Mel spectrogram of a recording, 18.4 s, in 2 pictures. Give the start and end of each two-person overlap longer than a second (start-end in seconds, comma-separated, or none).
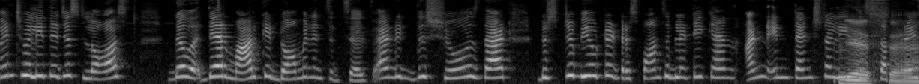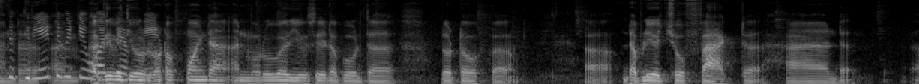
8.4-10.8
